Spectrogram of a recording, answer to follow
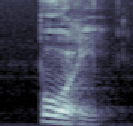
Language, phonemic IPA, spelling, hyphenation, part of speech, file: Dutch, /ˈpɔː.ri/, porie, po‧rie, noun, Nl-porie.ogg
- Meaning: pore (on the surface of skin)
